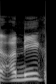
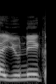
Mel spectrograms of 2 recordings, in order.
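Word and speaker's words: unique: इस वर्ड को क्या बोला जाता है? यूनिक या अनीक? यूनिक अगर अनीक बोलते हो तब तो एन आएगा और यूनिक बोलोगे तो ए आएगा। अब बताओ इस स्पेलिंग को क्या बोलोगे आप? यूनिक बोला जाएगा।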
